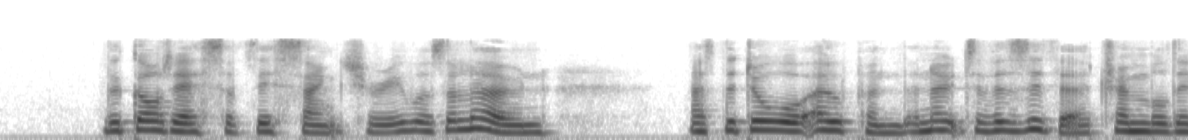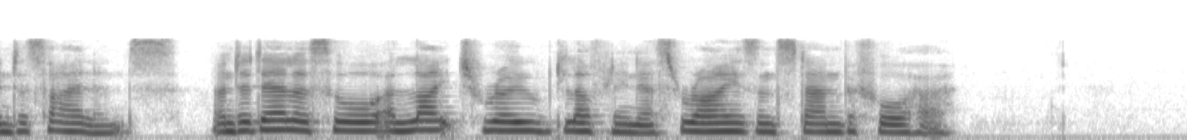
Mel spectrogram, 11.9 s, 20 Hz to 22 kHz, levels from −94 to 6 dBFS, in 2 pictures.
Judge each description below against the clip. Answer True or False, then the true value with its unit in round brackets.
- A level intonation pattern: True (2.3 semitones)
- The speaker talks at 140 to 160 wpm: True (155 wpm)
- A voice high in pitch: True (210 Hz)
